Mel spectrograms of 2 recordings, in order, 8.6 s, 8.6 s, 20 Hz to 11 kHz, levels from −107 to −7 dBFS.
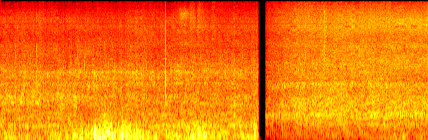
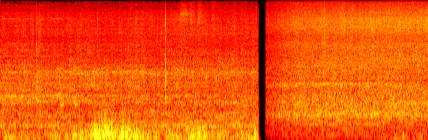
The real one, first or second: second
